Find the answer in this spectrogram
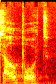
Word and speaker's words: Delport: Delport.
